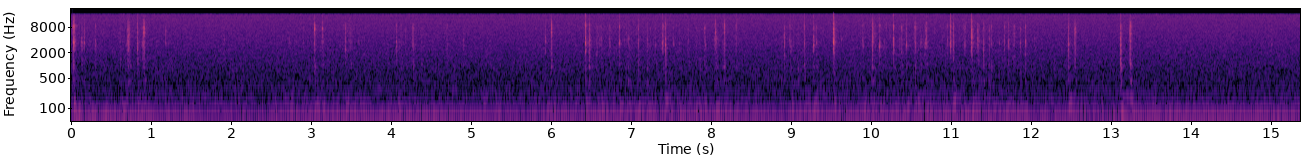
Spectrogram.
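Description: Keys clatter steadily on a computer keyboard during a Windows Server 2008 session, with brief bursts and pauses in a continuous, moderately close tapping rhythm and no voices.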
